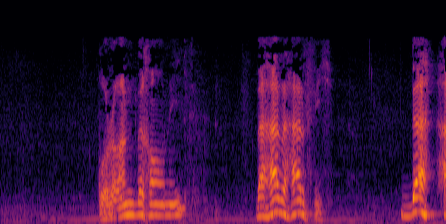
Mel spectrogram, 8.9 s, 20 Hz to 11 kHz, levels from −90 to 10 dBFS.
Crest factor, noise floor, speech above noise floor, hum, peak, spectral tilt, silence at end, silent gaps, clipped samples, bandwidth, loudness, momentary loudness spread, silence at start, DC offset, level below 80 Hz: 20 dB; -57 dBFS; 34 dB; none; -6 dBFS; -7.5 dB/octave; 0 s; none; under 0.1%; 6.4 kHz; -23 LUFS; 20 LU; 1.95 s; under 0.1%; -60 dBFS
